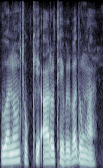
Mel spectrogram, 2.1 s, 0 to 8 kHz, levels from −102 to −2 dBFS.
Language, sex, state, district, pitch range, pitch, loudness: Garo, male, Meghalaya, South Garo Hills, 110-130 Hz, 115 Hz, -17 LUFS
